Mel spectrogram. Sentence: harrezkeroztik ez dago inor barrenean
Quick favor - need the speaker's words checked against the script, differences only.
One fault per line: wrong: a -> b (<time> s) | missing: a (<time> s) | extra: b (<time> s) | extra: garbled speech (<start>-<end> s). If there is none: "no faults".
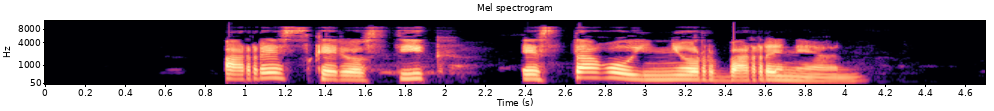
no faults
